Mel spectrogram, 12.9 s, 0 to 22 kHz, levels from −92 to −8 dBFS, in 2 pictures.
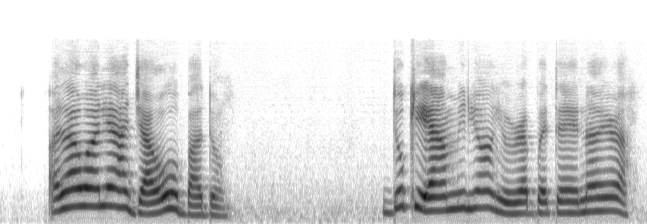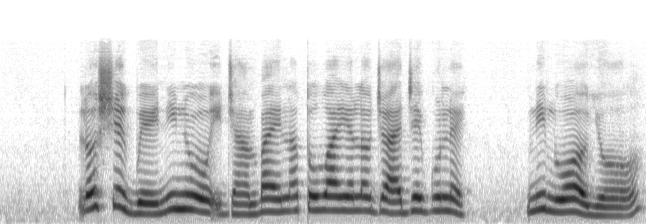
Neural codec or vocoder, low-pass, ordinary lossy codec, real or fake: codec, 24 kHz, 0.9 kbps, WavTokenizer, small release; 10.8 kHz; none; fake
